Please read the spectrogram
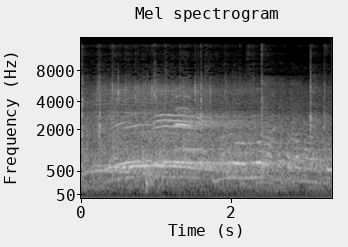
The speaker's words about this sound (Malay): Tepuk tangan dulu.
